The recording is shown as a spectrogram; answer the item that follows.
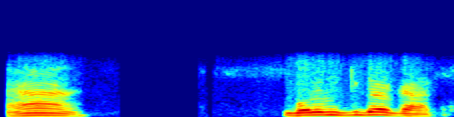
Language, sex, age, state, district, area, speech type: Bengali, male, 30-45, West Bengal, Birbhum, urban, conversation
